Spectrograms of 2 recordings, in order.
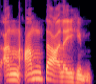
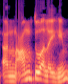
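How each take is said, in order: First: আনআমতা আলাইহিম slowly, ending তা with an a vowel; correct recitation. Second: আনআমতু আলাইহিম slowly, ending তু with a u vowel; wrong vowel demo. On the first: Imam modelling আনআমতা with the a vowel, slowly. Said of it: "জবরের জায়গায় একটা পেশ". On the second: Imam showing the mistaken আনআমতু with u. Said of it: "জবরের জায়গায় একটা পেশ যদি আমরা উল্লেখ করি". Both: Shown as a demonstration.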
